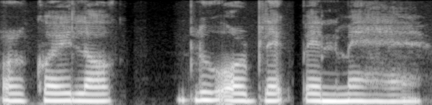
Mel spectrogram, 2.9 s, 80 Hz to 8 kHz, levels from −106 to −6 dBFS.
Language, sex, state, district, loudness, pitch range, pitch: Hindi, female, Arunachal Pradesh, Papum Pare, -13 LUFS, 195-205 Hz, 205 Hz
